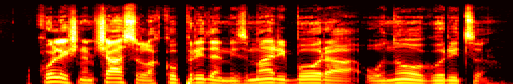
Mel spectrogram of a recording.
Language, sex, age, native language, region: Slovenian, male, 18-29, Slovenian, Carinthia region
